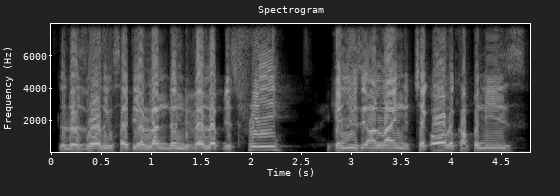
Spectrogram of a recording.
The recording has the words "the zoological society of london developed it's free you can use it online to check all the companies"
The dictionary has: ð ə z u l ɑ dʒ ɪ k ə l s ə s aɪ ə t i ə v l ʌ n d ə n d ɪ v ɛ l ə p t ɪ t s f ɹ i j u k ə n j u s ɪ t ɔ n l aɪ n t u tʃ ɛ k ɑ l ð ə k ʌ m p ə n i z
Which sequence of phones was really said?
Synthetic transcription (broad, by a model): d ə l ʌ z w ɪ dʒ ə s ə s aɪ ə t i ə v l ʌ n d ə n d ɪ v ɛ l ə p ɪ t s f ɹ i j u k ə n j u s ɪ t ɔ n l aɪ n t u tʃ ɛ k ɑ l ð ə k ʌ m p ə n i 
